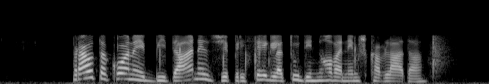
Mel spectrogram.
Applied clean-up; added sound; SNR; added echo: neural diffusion model UNIVERSE++.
